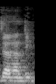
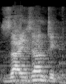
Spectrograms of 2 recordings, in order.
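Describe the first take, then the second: First: The first syllable has a short 'ja' sound. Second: The first syllable has a 'jai' diphthong sound. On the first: The speaker calls it wrong. "আমি খালি জাগান্টিক জাগান্টিক কওঁ" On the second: The speaker calls it right. "So জাইজান্টিক"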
